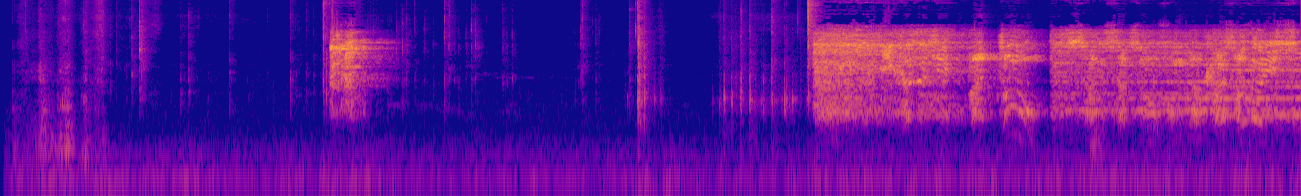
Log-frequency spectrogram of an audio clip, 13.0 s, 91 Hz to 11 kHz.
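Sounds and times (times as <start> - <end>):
small plastic clicks: 4.0 - 5.2, 5.8 - 8.1.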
